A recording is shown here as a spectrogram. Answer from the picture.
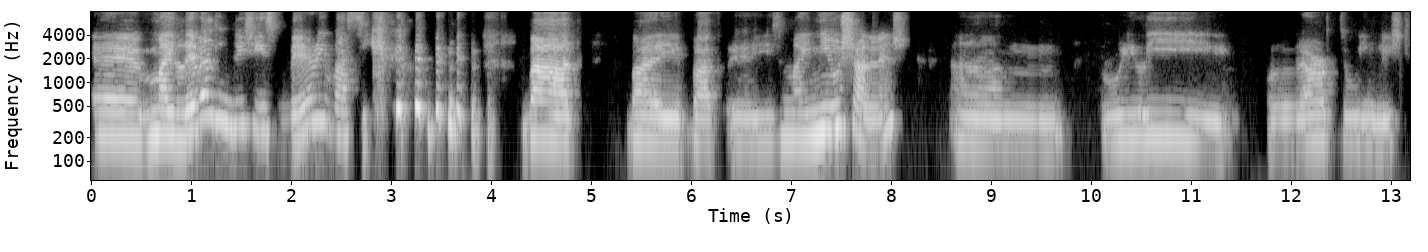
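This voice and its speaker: A woman of medium pitch speaks in a Spanish accent at a very slow pace with long, frequent pauses. The recording is very clean, with a silent background. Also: ordinary pitch variation, big swings in loudness. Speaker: English learner. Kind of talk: group discussion feedback. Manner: halting.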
